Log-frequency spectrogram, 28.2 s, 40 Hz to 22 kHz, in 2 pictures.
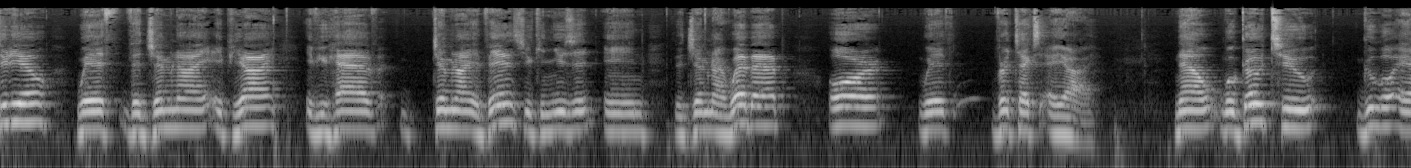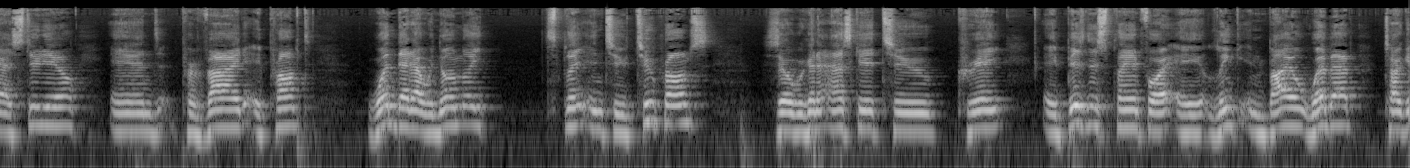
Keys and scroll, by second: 0.1 alt+<, 3.2 ctrl+Tab, 7.1 ctrl+Tab, 17.6 alt+>.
